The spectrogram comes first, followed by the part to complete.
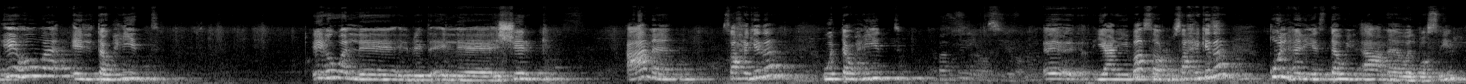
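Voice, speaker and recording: A woman's voice: a little high, lively intonation, normal speed, long pauses, echoey room, rough recording. A woman with an Egyptian Arabic accent teaching a religious lesson to women, asking and answering her own questions as she explains verses. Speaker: Quran teacher.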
